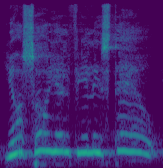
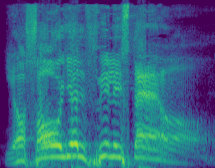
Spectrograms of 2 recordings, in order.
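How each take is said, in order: First: Much higher, slow, softer, put-on giant voice; a thin high giant, the take he rejects; wrong Goliath voice. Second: Slow, huge, much louder roar; Goliath's booming shout. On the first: Preacher's first try at Goliath, thin and high. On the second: Preacher shows Goliath shouting down his enemies, slow booming roar. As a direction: bellow it like the giant taunting Israel. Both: Shown as a demonstration.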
